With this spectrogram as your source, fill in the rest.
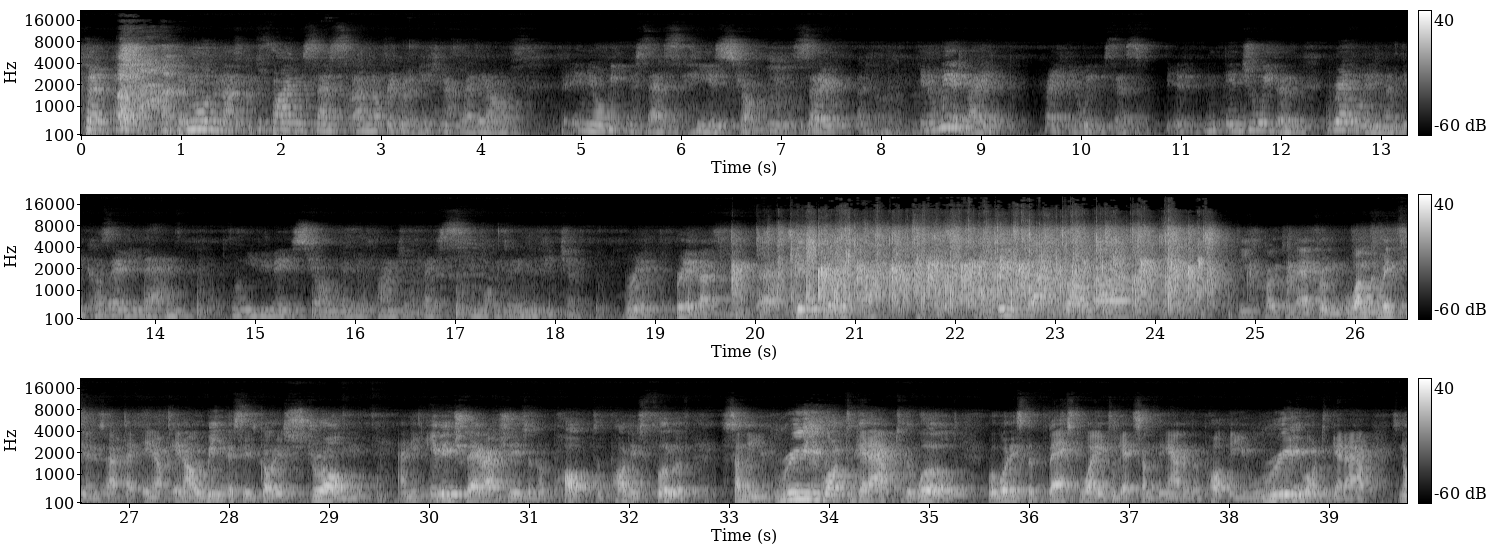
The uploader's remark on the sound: Recorded at Beacon Church 8th Jan 2017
